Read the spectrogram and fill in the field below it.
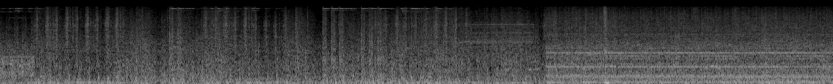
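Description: Gunfire in Call of Duty Black Ops, rapid automatic bursts over a heavy engine rumble, loud and continuous before easing into a steady mechanical drone.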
